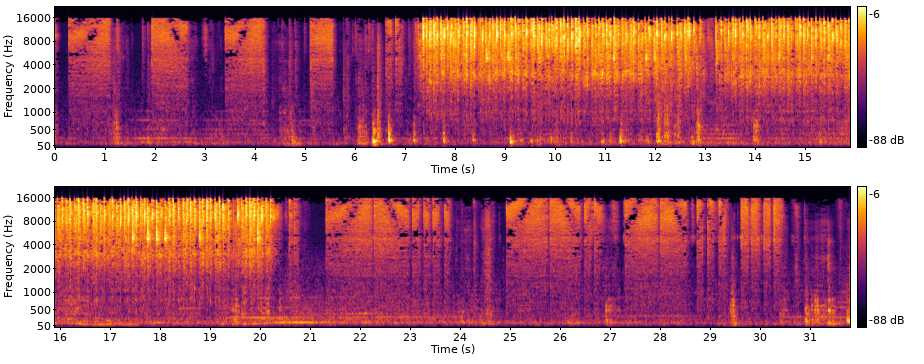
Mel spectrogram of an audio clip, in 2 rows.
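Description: Aerosol can of 2K clear coat spraying a light mist coat onto a guitar neck: a few short hisses in the first seconds, then a long steady hiss of about twelve seconds, broken once briefly, after which it goes quieter.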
